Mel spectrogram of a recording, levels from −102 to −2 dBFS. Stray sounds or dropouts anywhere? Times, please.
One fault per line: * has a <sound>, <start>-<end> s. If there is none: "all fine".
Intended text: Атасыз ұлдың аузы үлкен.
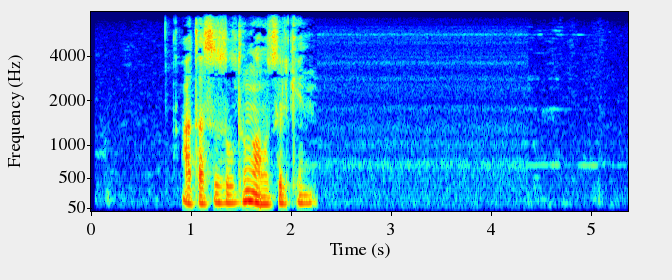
all fine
